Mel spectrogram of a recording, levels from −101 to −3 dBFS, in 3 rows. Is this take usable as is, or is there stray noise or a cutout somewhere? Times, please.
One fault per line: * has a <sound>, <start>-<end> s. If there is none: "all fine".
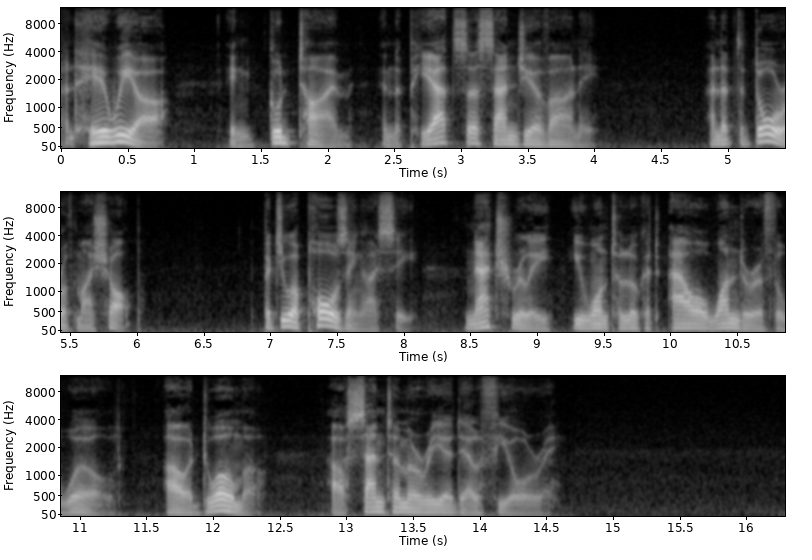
all fine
